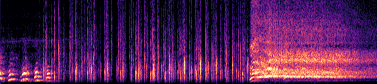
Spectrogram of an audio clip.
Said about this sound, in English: I hate it when they scream.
